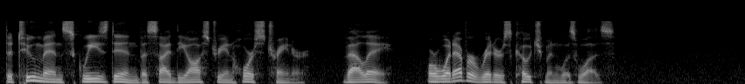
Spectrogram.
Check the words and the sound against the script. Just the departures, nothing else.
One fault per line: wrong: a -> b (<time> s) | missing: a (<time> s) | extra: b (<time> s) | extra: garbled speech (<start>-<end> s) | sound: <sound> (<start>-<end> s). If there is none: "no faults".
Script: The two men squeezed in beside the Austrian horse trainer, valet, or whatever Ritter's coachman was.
extra: was (5.8 s)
